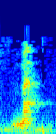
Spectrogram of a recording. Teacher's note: Makhod ma ini dengan mengatupkan kedua bibir dan melewatkan suara ke rongga hidung, karena diantara sifatnya ada gunnah.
